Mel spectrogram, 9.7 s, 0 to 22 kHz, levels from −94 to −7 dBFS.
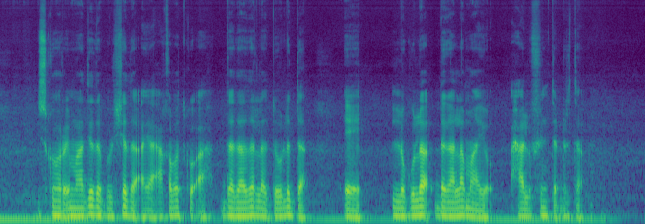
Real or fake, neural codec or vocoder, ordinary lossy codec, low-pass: real; none; none; none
